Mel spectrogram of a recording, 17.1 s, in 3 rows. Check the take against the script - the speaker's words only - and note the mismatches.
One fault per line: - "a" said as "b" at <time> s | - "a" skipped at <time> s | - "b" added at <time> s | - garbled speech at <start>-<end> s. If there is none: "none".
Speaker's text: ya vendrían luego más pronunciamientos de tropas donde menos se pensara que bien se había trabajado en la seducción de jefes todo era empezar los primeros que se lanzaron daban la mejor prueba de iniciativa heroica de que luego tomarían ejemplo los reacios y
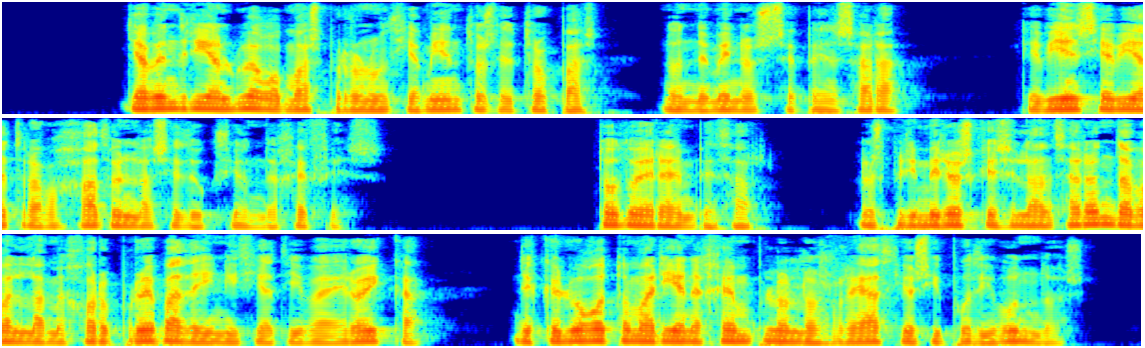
none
